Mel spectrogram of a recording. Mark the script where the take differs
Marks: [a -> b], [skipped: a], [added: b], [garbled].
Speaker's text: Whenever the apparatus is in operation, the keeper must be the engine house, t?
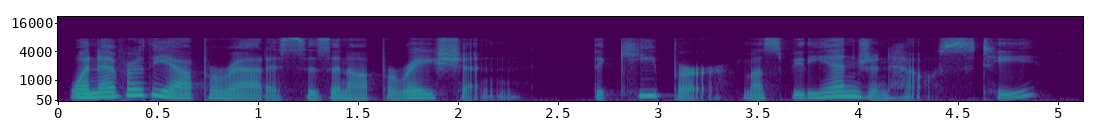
Whenever the apparatus is in operation, the keeper must be the engine house, t?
